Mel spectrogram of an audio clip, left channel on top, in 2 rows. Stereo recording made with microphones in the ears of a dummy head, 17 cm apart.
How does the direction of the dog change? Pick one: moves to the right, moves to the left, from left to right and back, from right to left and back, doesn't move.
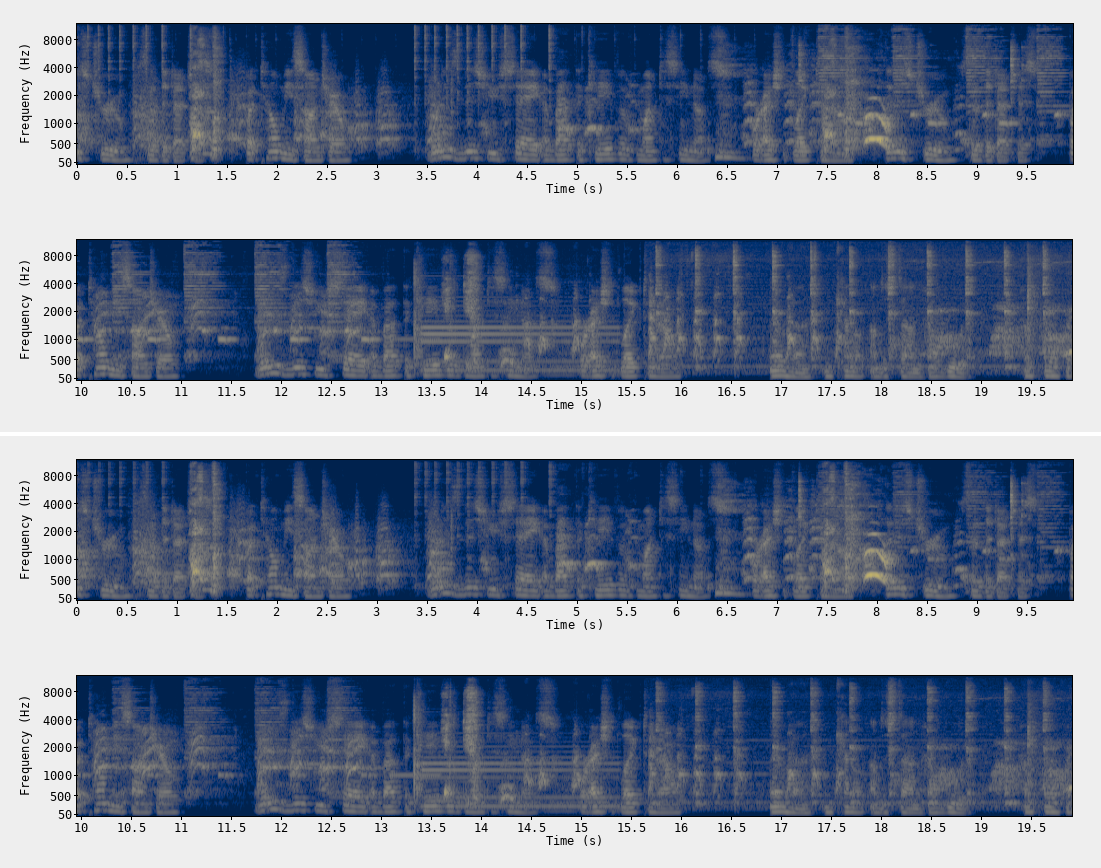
moves to the left.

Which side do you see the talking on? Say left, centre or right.
centre.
